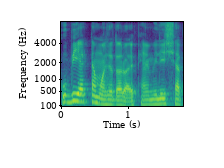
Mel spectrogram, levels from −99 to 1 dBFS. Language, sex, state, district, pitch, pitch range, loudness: Bengali, male, West Bengal, Jhargram, 130 Hz, 120-180 Hz, -20 LUFS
